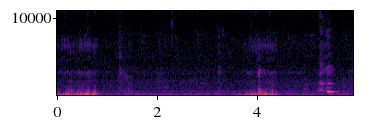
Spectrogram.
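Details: A sleeping dog snoring: two low, rumbling snores about three and a half seconds apart, with soft breathing between.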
